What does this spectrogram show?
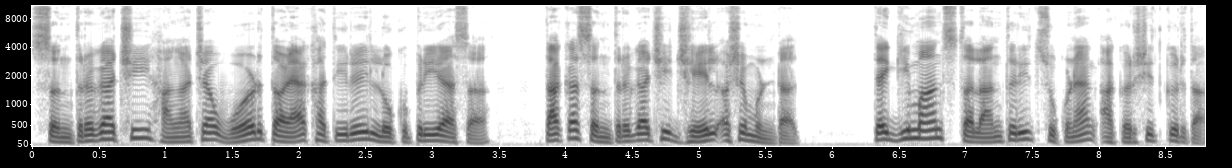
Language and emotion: Goan Konkani, neutral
